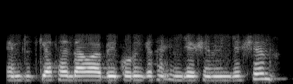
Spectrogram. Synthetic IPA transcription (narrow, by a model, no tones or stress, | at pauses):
emt̪ut̪̚kʲɐt̪ʰɐnd̪aʋaːbekoɾunkʲɐt̪ʰɐnind͡ʒekʃɐninʲd͡ʒekʃɐn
